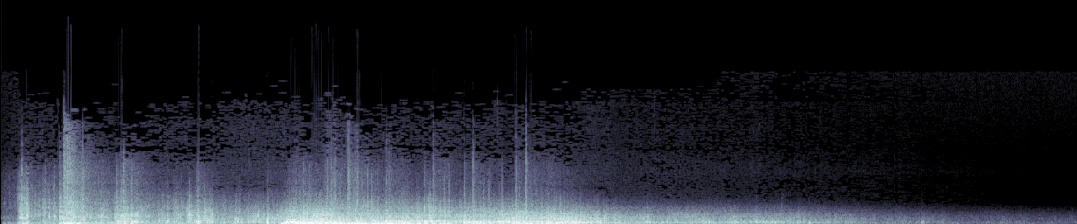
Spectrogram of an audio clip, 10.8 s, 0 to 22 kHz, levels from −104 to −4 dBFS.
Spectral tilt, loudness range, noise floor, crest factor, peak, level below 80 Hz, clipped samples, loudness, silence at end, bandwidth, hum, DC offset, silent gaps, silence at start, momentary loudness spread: -9 dB/octave; 20 LU; -59 dBFS; 14 dB; 0 dBFS; -20 dBFS; under 0.1%; -14 LUFS; 1.55 s; 9 kHz; none; under 0.1%; none; 0.15 s; 20 LU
